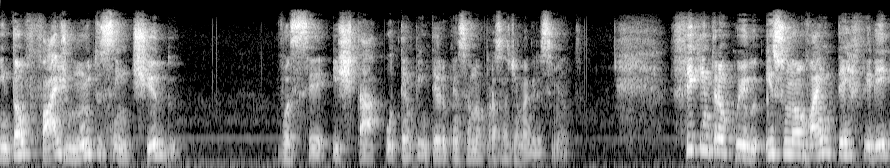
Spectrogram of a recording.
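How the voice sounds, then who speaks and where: A man's high pitch with very wide pitch swings at a moderate pace, over noticeable background noise. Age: 30s. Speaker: fitness coach. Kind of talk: motivational talk.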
